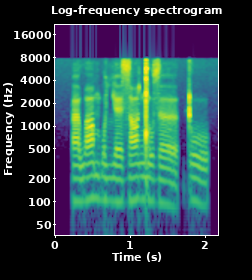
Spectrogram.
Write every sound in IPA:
a w ɑ m b ɔ ʎ ɛ z ɑ ŋ͡ǃ o z ɜ | ʈ o

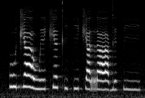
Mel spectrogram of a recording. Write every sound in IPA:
o˦ d͡ʒ aː˦˨ w e˨ t͡ʃ ɛ˦ kʼ i˨ k i˨˦ t͡ʃ a˨ r aː˨ ɡ e˨ k͡p iː˨

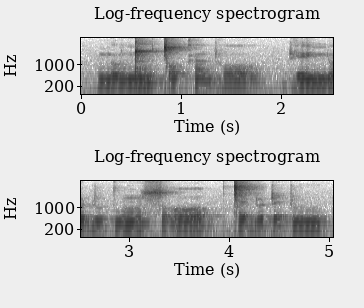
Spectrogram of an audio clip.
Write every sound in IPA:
n o ŋ͡ǃ u ǀ ɔ kʰ ã ɖʱ ɔ | ɖʱ e ɲ o ɖ u t w õ ɬ ɔ | ǀ ɛ ɖ o ʈ ɛ ʈ u

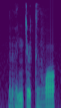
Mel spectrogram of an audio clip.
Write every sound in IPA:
r ə̤ ɲ t ø t ə̤ v ɔ

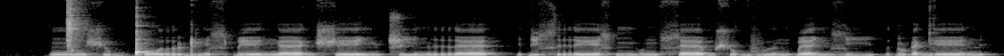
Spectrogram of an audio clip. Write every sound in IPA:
ŋ͡ǀ ɛ̤ ʃ ɯ b ǃ o r ɖʱ e ɬ ɓ eː ŋ ɛː ɡ ʃ eː ɲ ʈ͡ʂ iː n r ɛ | ɗ i ɬ r eː ɬ ɲ o̤ n ɬ ɛː b ʃ o ɡ v ɯː n ɓ ɛː ɲ ɮ i | ɗ u ɽ ɛ ɡ eː n

